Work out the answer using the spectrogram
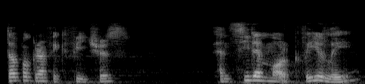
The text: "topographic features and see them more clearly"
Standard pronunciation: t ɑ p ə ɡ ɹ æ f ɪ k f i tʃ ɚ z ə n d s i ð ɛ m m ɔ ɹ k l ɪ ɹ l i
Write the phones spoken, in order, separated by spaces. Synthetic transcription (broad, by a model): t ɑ p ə ɡ ɹ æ f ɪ k f i tʃ ɚ z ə n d s i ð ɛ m m ɔ ɹ k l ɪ ɹ l i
